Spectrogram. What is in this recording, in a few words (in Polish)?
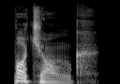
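"pociag", Polish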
